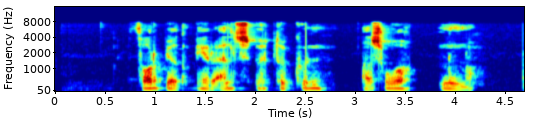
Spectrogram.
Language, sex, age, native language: Icelandic, male, 40-49, Icelandic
